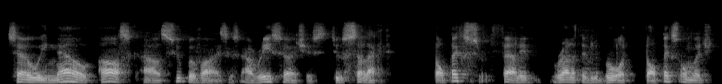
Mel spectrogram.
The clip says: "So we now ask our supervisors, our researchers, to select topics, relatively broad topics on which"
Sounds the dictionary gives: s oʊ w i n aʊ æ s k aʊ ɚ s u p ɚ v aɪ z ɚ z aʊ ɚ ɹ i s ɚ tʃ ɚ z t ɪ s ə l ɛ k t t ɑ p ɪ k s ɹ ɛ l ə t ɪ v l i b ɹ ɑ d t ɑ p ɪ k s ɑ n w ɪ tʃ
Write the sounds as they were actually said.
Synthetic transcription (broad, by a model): s oʊ w i n aʊ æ s k aʊ ɚ s u p ɚ v aɪ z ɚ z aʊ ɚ ɹ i s ɚ tʃ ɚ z t ɪ s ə l ɛ k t t ɑ p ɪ k s ɹ ɛ l ə t ɪ v l i b ɹ ɑ d t ɑ p ɪ k s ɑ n w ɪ tʃ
